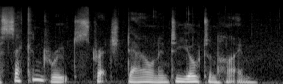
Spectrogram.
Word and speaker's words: Jotunheim: The second root stretched down into Jotunheim, pronounced Yo-tun-heim, land of the giants.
